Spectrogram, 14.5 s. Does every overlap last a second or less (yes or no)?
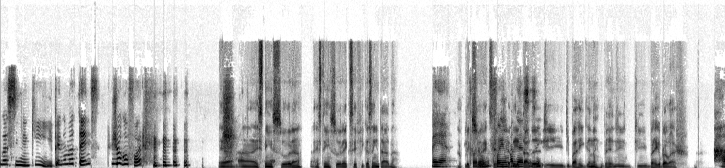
no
